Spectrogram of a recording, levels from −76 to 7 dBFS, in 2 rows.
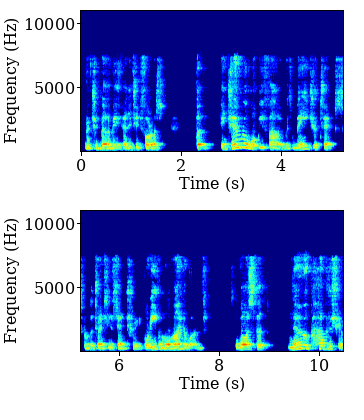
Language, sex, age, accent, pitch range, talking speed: English, male, 60-79, British, 250-290 Hz, 155 wpm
